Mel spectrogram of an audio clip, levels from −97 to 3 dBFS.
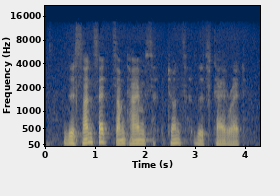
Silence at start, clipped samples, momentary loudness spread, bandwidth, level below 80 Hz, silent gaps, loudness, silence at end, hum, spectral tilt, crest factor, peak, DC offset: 0.4 s; under 0.1%; 12 LU; 13 kHz; -48 dBFS; none; -29 LUFS; 0.4 s; none; -7.5 dB/octave; 22 dB; -8 dBFS; under 0.1%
